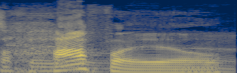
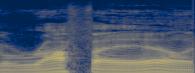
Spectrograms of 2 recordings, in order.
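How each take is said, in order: First: The name begins with an H-like sound. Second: The name begins with an English R sound. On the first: The speaker calls it right. "they pronounce their R's like H's" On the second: The speaker calls it wrong. "it looks like Raphael"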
